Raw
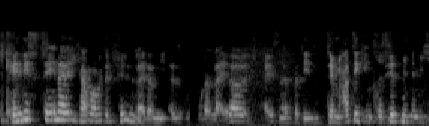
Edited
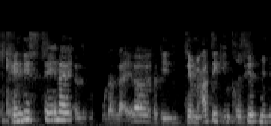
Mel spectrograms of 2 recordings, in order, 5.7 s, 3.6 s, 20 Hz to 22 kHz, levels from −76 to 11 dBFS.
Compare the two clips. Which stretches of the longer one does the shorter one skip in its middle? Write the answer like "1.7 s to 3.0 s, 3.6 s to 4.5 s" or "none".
0.9 s to 2.2 s, 3.3 s to 3.9 s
